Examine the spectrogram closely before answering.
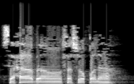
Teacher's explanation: تنوين أتى بعده حرف الفاء، والفاء من حروف الإخفاء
